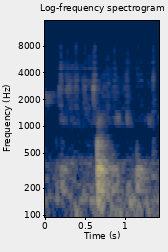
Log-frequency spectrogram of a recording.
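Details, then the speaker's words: Mystic Prime Supercross Envy BMX bike with internal cable routing, bounced after refitting the cable: only soft dull thumps and scuffs, no metallic pinging inside the frame, rattle fixed. "No dinging now. It's pretty good."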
